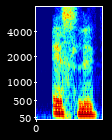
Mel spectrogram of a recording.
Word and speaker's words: asleep: Asleep. – Asleep. Because there is an A. – All right. It's with the right. – Yes. – Yeah, no. I was mispronouncing it.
